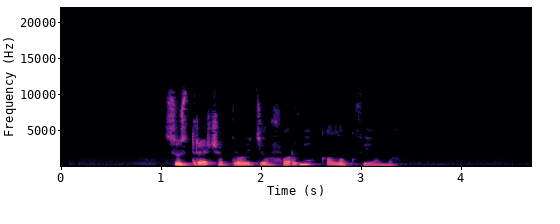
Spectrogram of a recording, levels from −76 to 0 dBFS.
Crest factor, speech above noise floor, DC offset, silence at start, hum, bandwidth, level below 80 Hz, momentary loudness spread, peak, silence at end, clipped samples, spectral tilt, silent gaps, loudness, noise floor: 22 dB; 44 dB; under 0.1%; 1.05 s; none; 11 kHz; -78 dBFS; 15 LU; -4 dBFS; 1.35 s; under 0.1%; -6 dB/octave; none; -23 LUFS; -66 dBFS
